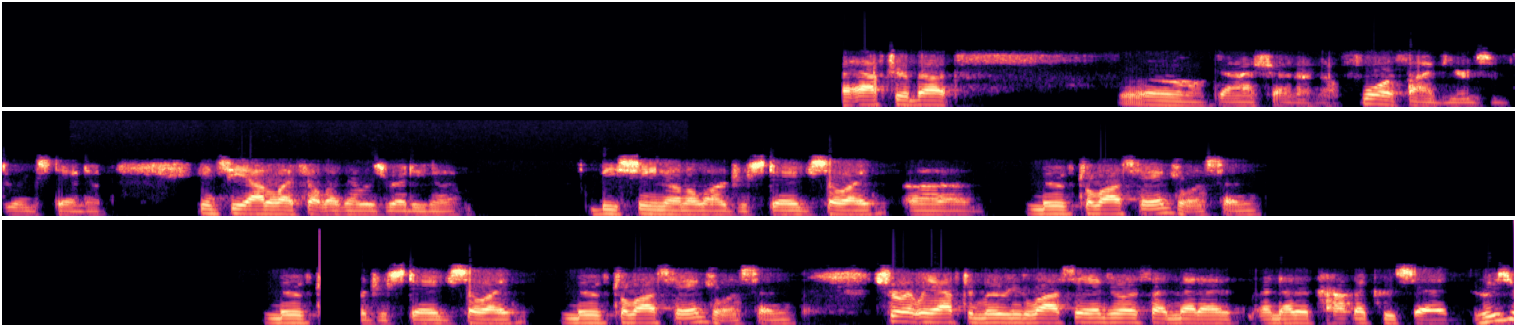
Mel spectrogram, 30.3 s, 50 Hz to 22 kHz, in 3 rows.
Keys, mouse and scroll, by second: 5.4 click, 5.5 space, 6.6 click, 8.7-10.9 drag, 11.3 click, 12.2 click, 13.4 click, 14.5 click, 15.2 ctrl+a, 15.2 ctrl+s, 17.7 click, 18.4 space, 20.3 click, 21.4 ctrl+shift+Delete, 21.7 space, 22.2 space, 22.4 click, 22.5 space, 25.1 ctrl+s, 26.4-28.3 drag, 28.8 click, 29.8 click.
